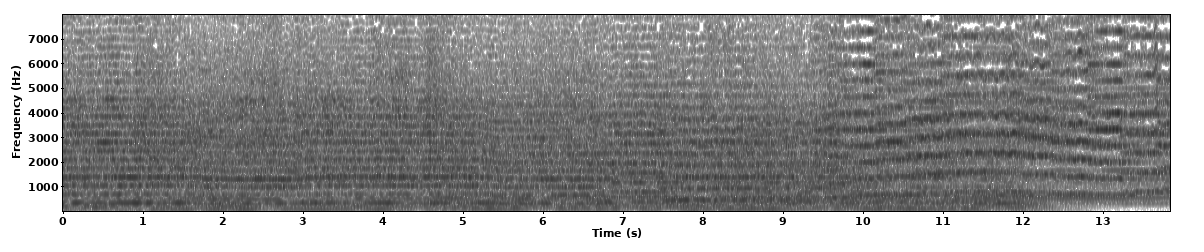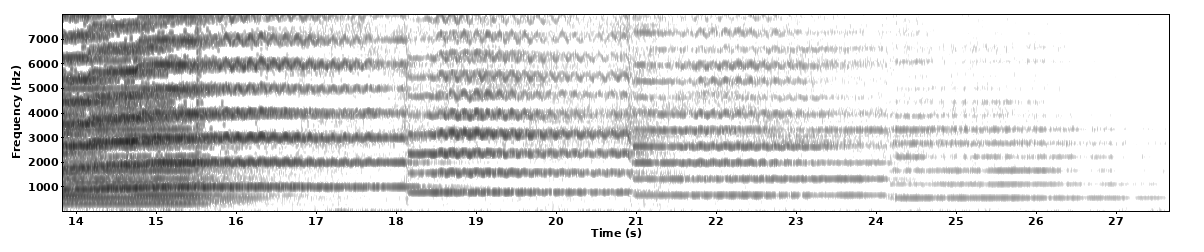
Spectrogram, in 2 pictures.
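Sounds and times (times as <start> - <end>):
orchestra playing: 0.0 - 16.2
solo violin: 0.0 - 27.1.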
